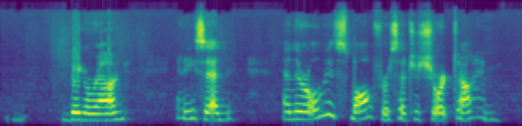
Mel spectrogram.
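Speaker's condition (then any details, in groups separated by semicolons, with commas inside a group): ALS; shortly after diagnosis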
